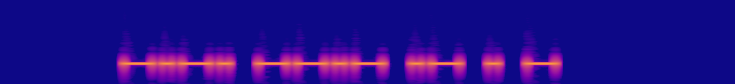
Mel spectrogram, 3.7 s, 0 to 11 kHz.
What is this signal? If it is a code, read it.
Morse code, heard as a keyed tone, about 25 wpm, 700 Hz. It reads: CQAET
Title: Code Groups - 5 Letter:Numbers - 25wpm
